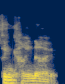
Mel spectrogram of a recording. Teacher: we've got that unvoiced plosive at the end of think, but it's softened and absorbed by the long vowel sounds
